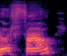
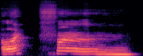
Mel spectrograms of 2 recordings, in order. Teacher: não vai falar os pau ela vai falar órfão sai o som pelo nariz nasalizador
